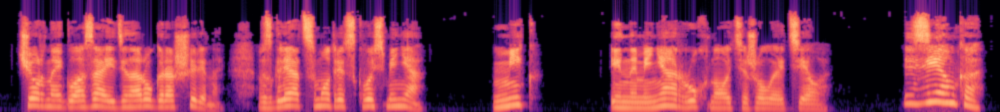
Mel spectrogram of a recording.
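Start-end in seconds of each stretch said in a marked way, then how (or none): 9.0-9.8 sudden, abrupt high-pitched cry. Narrator reads a woman crying out as a man collapses onto her, crying out. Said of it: "вскрикнула я".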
